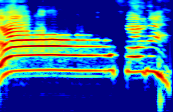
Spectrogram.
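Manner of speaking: put-on exaggerated outburst, very high, drawn-out "Ah". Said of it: "he's so funny and he's so over the top".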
